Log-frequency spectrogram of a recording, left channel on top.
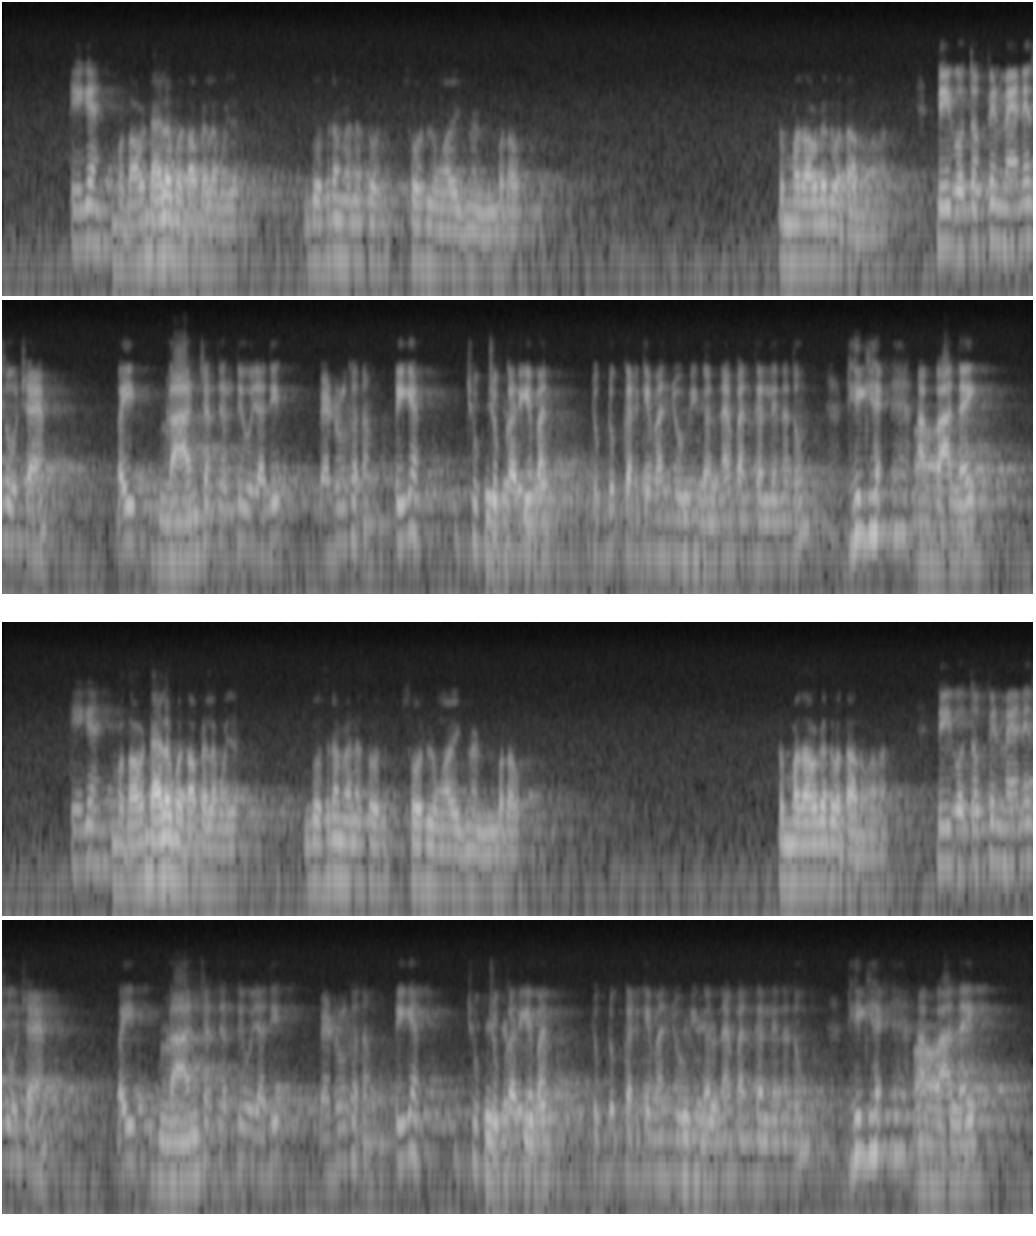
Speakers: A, on the left (about 80°); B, on the right (about 40°).
A: ठीक है
B: बताओ डायलॉग बताओ पहले मुझे दूसरा मैंने सोच सोच लूंगा एक मिनट में बताओ तुम बताओगे तो बता दूंगा मैं
A: देखो तो फिर मैंने सोचा है भाई
B: हम्म
A: कार
B: हम्म,
A: चल चलते हो जाती है पेट्रोल खत्म ठीक है छुक
B: ठीक
A: छुक
B: है
A: करके
B: ठीक
A: बंद
B: है
A: डुक डुक करके बंद जो
B: ठीक
A: भी करना
B: है
A: है बंद कर लेना तुम <laughs> ठीक है
B: हाँ
A: अब बात
B: ठीक
A: आई
B: है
